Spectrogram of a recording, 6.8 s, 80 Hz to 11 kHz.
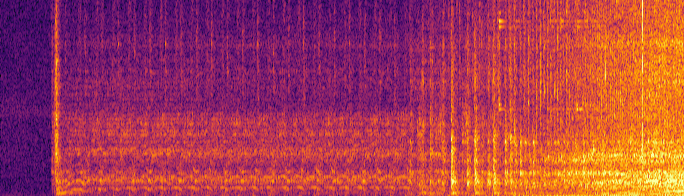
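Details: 1988 Yanmar 336D diesel tractor, unrun for six years, in neutral: a short crank, then it fires and clatters into a steady idle before picking up revs. Normal start.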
